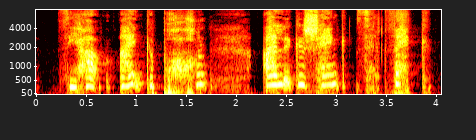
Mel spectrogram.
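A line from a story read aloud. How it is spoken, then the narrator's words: Croaking. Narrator (German): krächzt Carlotta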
